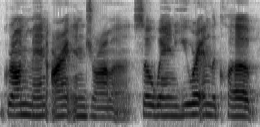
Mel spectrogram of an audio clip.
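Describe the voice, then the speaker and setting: Sweet-voiced young woman, gravelly edge. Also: little pitch movement, unhurried, pushed and bright. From Atlanta, US. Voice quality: high-pitched sweet voice. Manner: assertive, chatty, laughs between points. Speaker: YouTuber. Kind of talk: casual advice vlog.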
